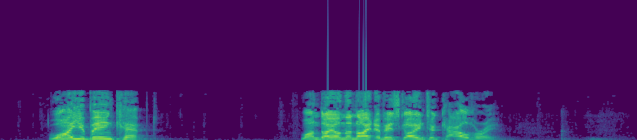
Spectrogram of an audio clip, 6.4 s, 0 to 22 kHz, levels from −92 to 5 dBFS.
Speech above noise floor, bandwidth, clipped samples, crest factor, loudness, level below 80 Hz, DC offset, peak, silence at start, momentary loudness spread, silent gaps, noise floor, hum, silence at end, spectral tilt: 58 dB; 8 kHz; under 0.1%; 20 dB; -16 LUFS; -72 dBFS; under 0.1%; 0 dBFS; 0.5 s; 12 LU; 2.07-2.14 s; -75 dBFS; none; 1.45 s; 0 dB/octave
